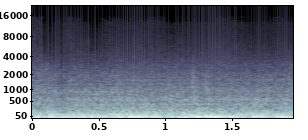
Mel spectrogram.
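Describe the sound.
A car on the road gives off a steady low rumble of engine and tyres, a constant muffled drone with small swells and no talk over it.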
